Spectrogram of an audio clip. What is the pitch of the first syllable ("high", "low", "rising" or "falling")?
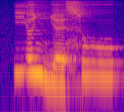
high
